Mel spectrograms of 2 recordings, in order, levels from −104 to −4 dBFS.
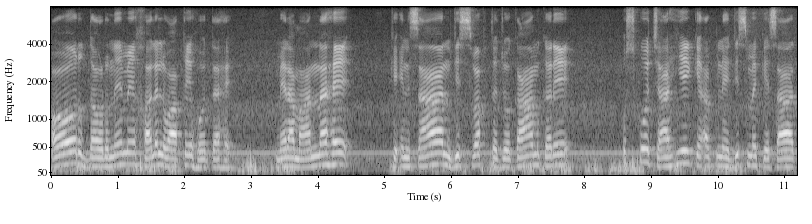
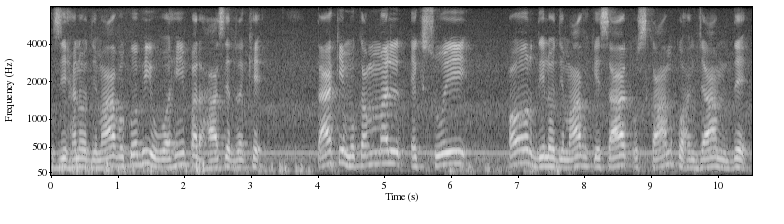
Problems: constant background noise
